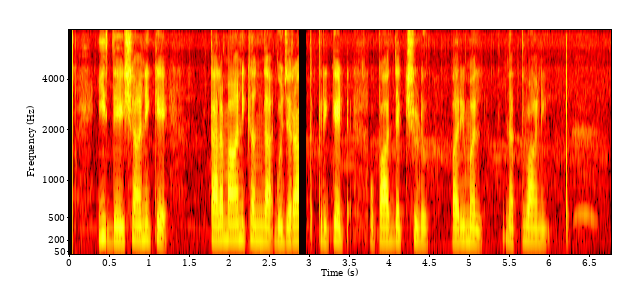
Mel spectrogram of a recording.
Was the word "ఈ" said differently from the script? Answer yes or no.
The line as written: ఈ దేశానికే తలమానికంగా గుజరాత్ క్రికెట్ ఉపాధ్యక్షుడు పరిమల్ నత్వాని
no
